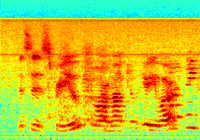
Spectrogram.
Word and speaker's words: Oromocto: Now, the correct pronunciation is Oromocto. Oromocto.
